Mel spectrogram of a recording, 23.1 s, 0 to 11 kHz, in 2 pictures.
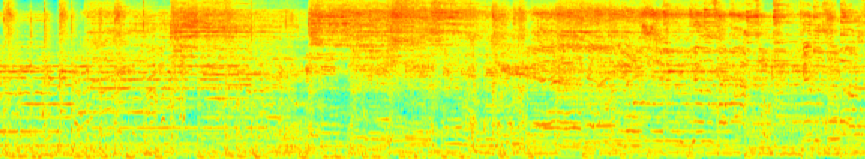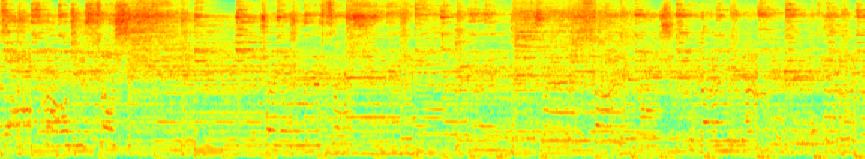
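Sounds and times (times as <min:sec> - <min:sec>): live rock song: 0:00.0 - 0:23.0.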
